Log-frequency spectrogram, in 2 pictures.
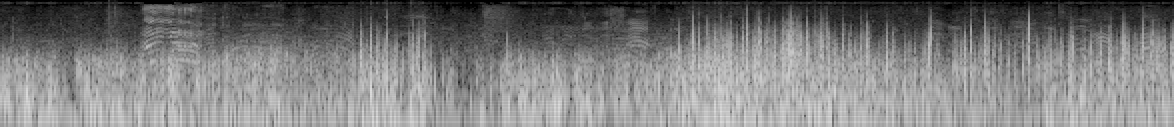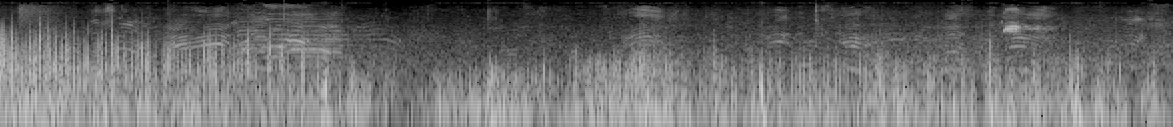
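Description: Young players shout in the distance across the field.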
